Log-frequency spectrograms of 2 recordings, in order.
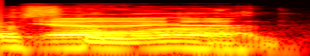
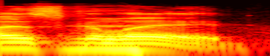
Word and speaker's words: Escalade: uh nobody buys catalogs you're escalad not escalade so yeah whatever point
